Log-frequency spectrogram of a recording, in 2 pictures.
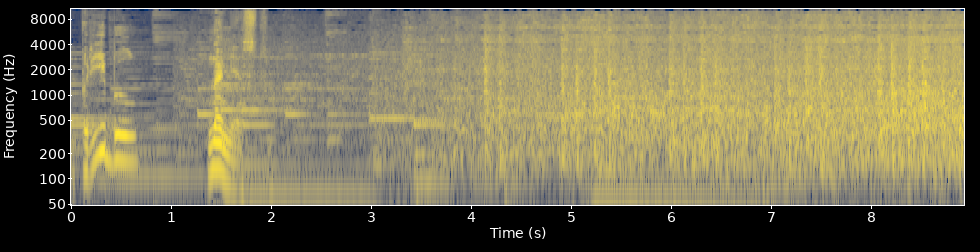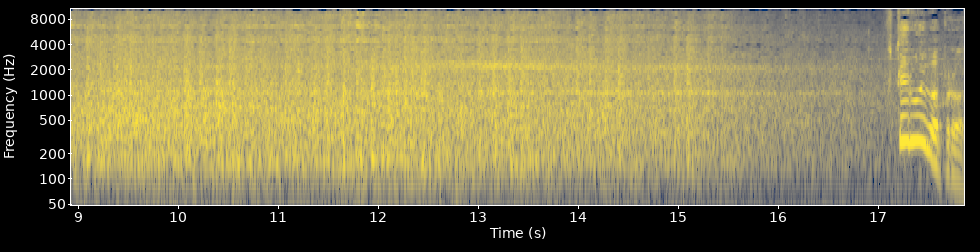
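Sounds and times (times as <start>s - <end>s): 
speech: 0.1s - 2.0s, 17.3s - 17.8s
train passing with clickety-clack of wheels: 3.6s - 15.9s.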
